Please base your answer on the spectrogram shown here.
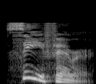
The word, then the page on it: seafarer: British English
